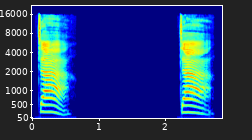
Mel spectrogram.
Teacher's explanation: 쌍지읒은 지읒을 두 번 겹쳐 씁니다. 발음은 자와 비슷한데 목에 힘을 주면서 조금 더 세게 발음합니다. 공기가 나오지 않도록 발음합니다.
